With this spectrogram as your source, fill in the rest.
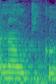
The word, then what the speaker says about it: náutico: Yo creo que la palabra náutico sí lleva tilde. Sí, porque tiene un diptongo. En la primera sílaba es nau.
